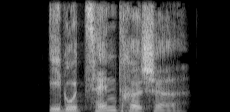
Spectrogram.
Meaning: inflection of egozentrisch: 1. strong/mixed nominative/accusative feminine singular 2. strong nominative/accusative plural 3. weak nominative all-gender singular
- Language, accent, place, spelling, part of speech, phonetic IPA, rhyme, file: German, Germany, Berlin, egozentrische, adjective, [eɡoˈt͡sɛntʁɪʃə], -ɛntʁɪʃə, De-egozentrische.ogg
